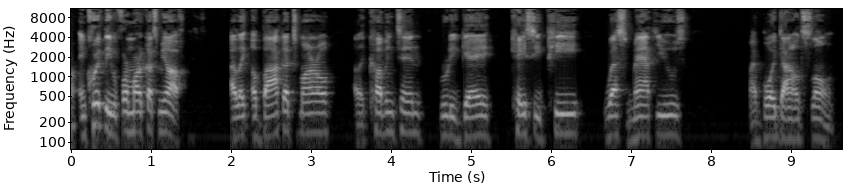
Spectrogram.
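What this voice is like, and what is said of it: Breathless, rapid speech. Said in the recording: “Man, I'm out of breath.”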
